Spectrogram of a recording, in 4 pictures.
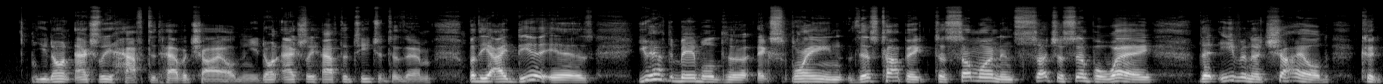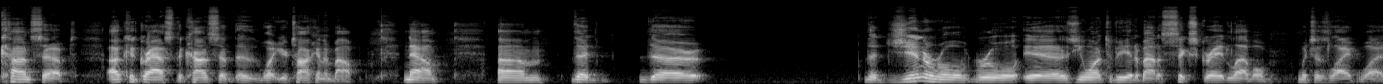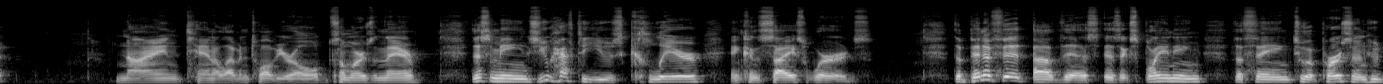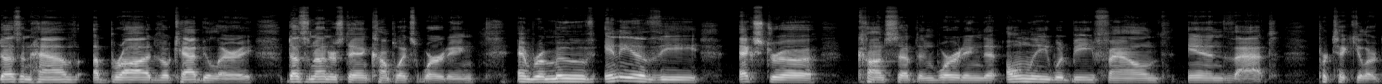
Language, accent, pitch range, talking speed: English, American, 105-125 Hz, 145 wpm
